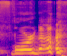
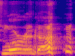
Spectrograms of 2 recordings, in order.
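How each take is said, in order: First: The word is said with two syllables. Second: The word is said with three syllables. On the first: This is how the other person says it. "Like it's F L O R D A" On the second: This is the usual way to say it. "instead of"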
